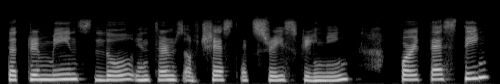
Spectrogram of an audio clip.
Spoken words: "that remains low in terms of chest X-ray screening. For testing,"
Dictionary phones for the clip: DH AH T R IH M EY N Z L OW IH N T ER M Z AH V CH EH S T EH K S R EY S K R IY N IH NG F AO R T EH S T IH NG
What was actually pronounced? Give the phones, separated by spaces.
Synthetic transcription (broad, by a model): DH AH T R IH M EY N S L OW IH N T ER M S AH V CH EH S T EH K S R EY S K R IY N IH NG F AO R T EH S T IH NG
